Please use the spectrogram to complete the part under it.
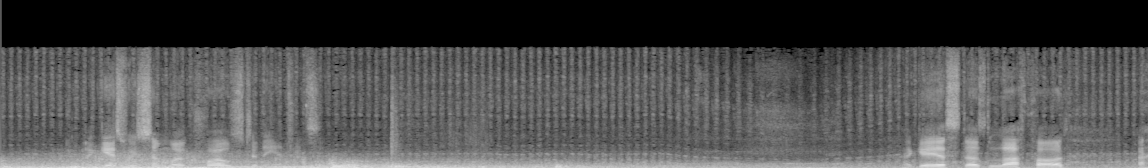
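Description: A man talks into a headset microphone.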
